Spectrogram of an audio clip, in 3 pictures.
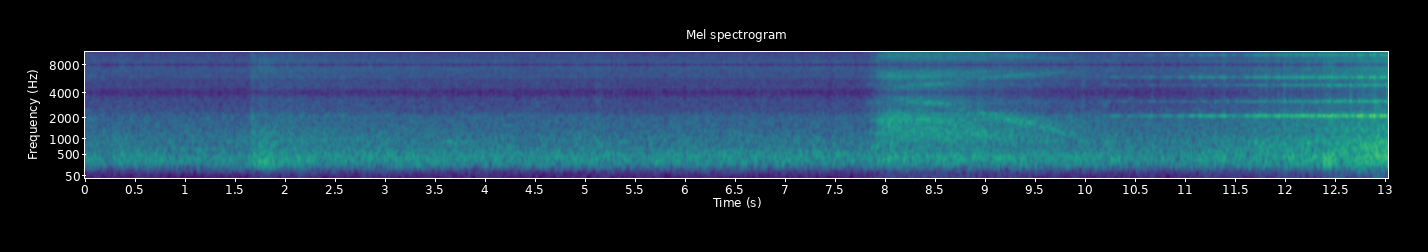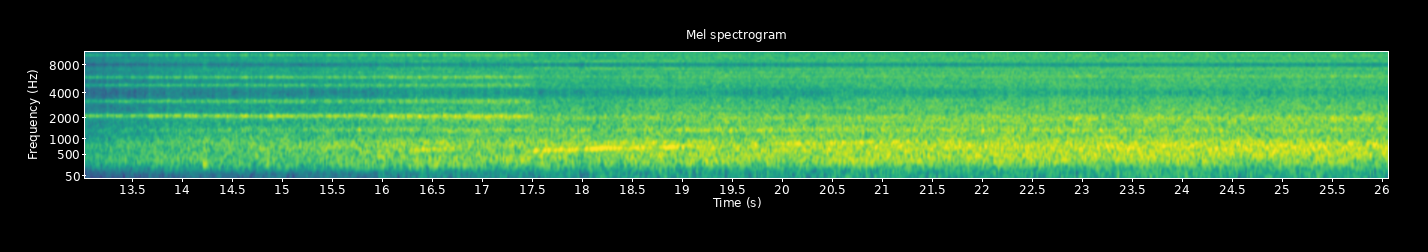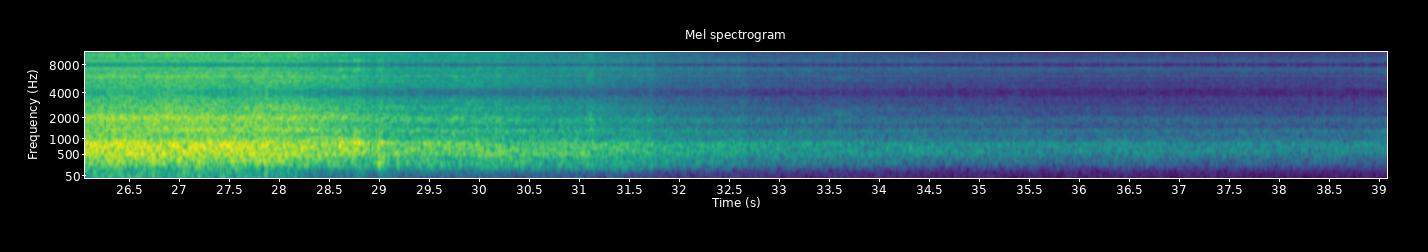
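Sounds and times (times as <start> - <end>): electric train pulling away: 7.8 - 37.5.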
